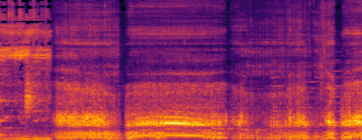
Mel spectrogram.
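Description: A pet growling at a food bowl: a string of long, low growls, each a second or more, with short breaks between them.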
